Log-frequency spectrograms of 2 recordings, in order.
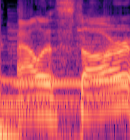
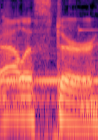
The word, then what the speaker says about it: Alistister: Pronounced either Alistar or Alistister. The I at the end is silent. So it's it's explicitly not Alistair. It is Alistair.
